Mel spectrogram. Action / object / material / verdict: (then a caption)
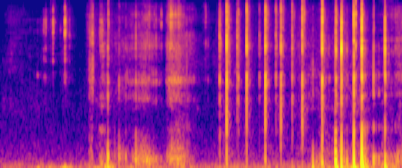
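scrape / metal folding pocket knife / metal / none. Fingertips and nails handle a small metal folding pocket knife with a metal blade and a dark handle, held in both hands, opening the blade and scraping along it. Soft, faint scraping and rustling open the clip, then give way to a quick series of crisp, bright clicks and taps that stop short with almost no ring.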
